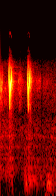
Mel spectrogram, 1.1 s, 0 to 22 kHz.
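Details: Red Crossbill, a northeastern North American recording from the 1950s (possibly type 4), giving two sharp, high 'kip' flight calls about a third of a second apart, with fainter notes between.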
